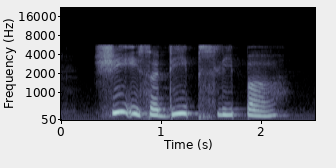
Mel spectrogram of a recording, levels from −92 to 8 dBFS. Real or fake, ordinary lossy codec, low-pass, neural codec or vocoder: real; none; 5.4 kHz; none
